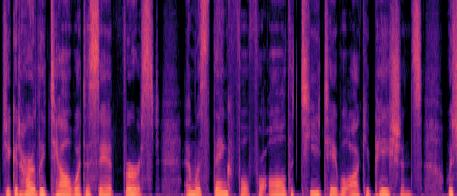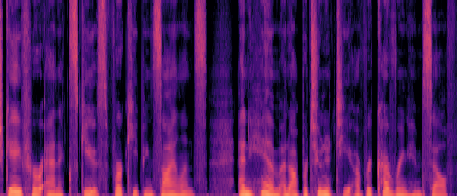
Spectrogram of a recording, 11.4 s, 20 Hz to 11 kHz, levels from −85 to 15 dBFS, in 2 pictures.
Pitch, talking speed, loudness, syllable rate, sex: 180 Hz, 175 wpm, -17 LUFS, 5.1 syllables/s, female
